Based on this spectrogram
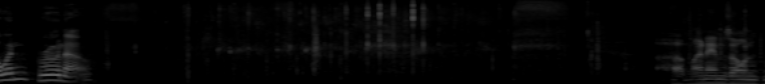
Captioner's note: applause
